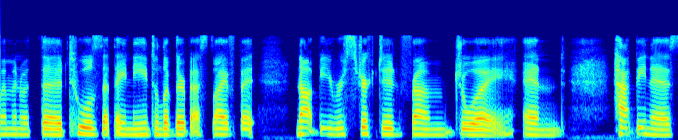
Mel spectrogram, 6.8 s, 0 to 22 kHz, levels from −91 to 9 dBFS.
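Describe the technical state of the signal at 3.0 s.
At 3.0 s the speech is intact, carried through a Bluetooth mSBC headset codec working as it should, with the band ending around 7.7 kHz.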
